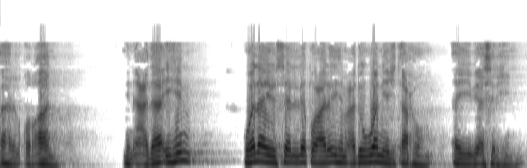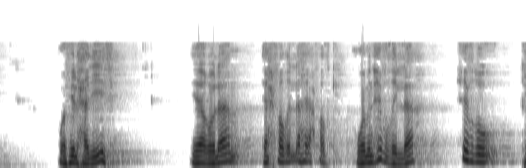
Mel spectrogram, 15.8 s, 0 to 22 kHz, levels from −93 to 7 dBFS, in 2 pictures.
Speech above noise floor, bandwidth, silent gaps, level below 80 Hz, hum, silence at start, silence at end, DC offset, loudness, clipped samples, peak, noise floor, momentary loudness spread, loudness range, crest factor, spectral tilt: 64 dB; 7.8 kHz; none; -52 dBFS; none; 0 s; 0 s; under 0.1%; -13 LUFS; 0.2%; 0 dBFS; -75 dBFS; 15 LU; 6 LU; 14 dB; -7.5 dB/octave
